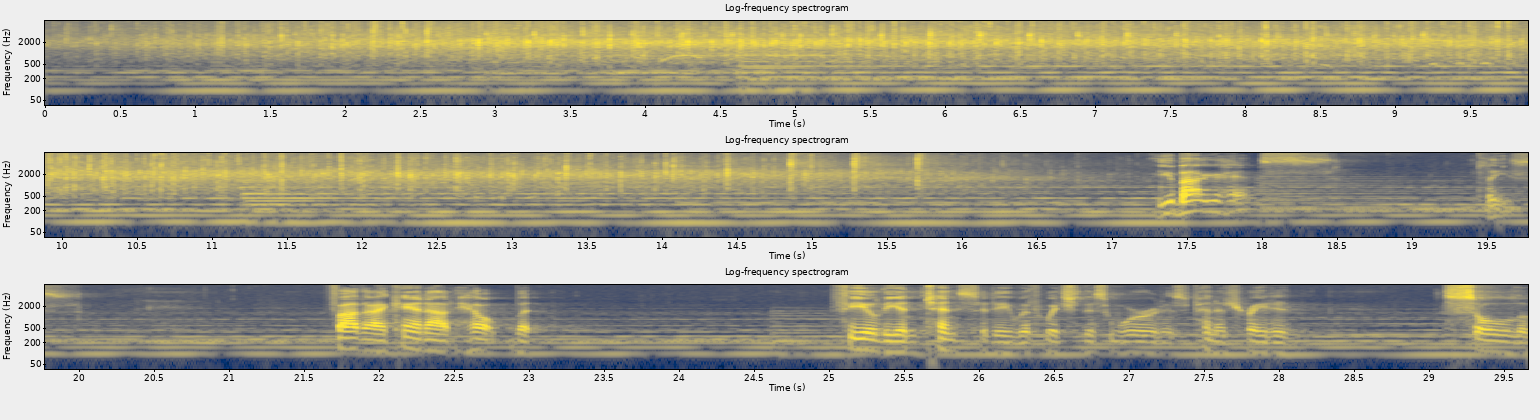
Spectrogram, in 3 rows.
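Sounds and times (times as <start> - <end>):
audience clapping hands: 0.0 - 17.5
speech: 17.4 - 18.1, 21.7 - 23.1, 25.1 - 28.2, 29.3 - 29.6.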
